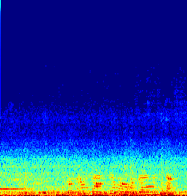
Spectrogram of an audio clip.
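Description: A train on the Etsumi-Hoku Line in Japan, travelling from Kazuishi toward Fukui, runs steadily along the line, a continuous heavy low rumble with faint whining tones and squeals drifting above it, holding an even loudness throughout.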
